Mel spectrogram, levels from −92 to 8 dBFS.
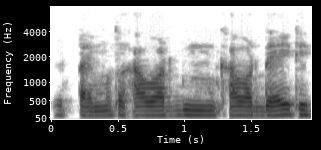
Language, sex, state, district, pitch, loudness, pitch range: Bengali, male, West Bengal, Jalpaiguri, 120 Hz, -16 LUFS, 120-125 Hz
